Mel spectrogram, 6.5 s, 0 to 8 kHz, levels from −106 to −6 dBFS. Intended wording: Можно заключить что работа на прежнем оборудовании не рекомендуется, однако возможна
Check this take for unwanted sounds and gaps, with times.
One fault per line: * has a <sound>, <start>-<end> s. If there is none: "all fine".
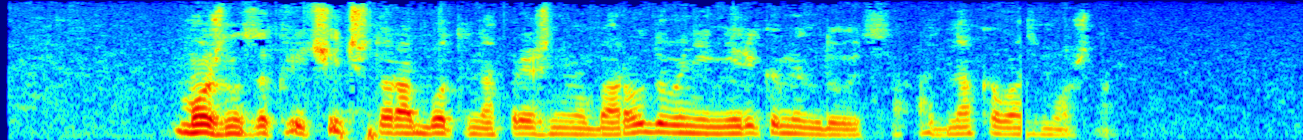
* has a dropout, 5.1-5.1 s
